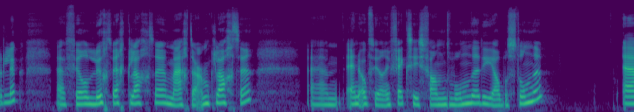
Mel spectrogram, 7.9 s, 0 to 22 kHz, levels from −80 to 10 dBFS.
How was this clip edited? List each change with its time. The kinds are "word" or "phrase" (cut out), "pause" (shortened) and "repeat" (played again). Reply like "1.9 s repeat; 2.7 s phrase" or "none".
4.6 s word; 5.6 s word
